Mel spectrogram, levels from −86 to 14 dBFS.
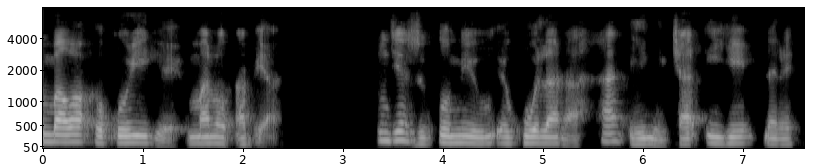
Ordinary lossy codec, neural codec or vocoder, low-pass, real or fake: none; codec, 24 kHz, 0.9 kbps, WavTokenizer, small release; 7.2 kHz; fake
